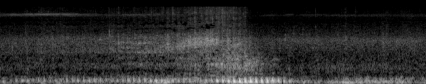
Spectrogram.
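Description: A small motor vehicle's engine running with a rapid pulsing beat, growing louder to a peak a little past halfway and then fading, as if passing close by.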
